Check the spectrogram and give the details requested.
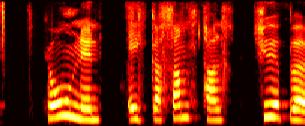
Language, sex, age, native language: Icelandic, male, 10, Icelandic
